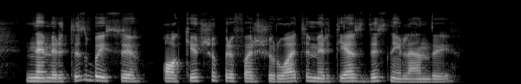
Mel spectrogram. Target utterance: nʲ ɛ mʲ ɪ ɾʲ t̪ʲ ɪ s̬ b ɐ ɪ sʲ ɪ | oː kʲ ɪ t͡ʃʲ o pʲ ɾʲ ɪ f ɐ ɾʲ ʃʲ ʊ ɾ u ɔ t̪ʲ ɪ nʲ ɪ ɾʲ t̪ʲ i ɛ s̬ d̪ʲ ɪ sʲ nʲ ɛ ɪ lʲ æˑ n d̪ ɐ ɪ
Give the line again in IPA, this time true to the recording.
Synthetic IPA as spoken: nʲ ɛ mʲ ɪ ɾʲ t̪ʲ ɪ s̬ b ɐ ɪ sʲ ɪ | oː kʲ ɪ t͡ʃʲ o pʲ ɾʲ ɪ f ɐ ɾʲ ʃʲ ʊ ɾ u ɔ t̪ʲ ɪ mʲ ɪ ɾʲ t̪ʲ i ɛ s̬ d̪ʲ ɪ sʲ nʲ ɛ ɪ lʲ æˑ n d̪ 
